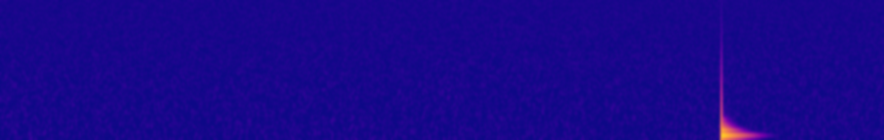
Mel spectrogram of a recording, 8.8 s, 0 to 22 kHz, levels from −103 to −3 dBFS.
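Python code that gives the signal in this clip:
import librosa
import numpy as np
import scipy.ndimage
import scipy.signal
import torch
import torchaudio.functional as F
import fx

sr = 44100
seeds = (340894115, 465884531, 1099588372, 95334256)

y = fx.strike_glass(sr, length_s=0.89, level_db=-7, body='bell', hz=146.0, decay_s=0.35, tilt_db=11.5, modes=5)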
